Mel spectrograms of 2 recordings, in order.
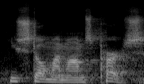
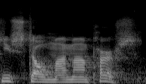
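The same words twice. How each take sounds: First: An s sound follows 'mom'. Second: No s sound follows 'mom'.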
